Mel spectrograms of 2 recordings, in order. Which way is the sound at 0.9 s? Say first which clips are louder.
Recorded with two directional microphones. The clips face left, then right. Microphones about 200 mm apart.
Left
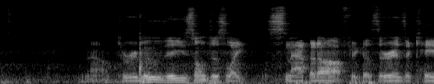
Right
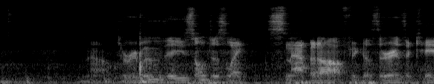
Left 13 dB; 40° left (ahead or behind).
